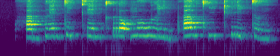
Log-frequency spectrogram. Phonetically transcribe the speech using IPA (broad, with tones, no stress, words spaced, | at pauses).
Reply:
ha˩˦mple˦˥n ti˥˩ʔkʰe˧nkʰrɔ˦˥ʔ ŋoː˥˩w li˨˩n pʰa˥˩wtʰi˥˩ʔ kʰri˥˩ʔtɯ˧ŋ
